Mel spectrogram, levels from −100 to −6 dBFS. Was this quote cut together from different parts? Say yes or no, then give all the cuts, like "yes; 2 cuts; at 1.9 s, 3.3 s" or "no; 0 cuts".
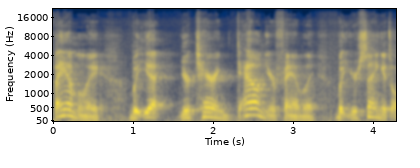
no; 0 cuts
